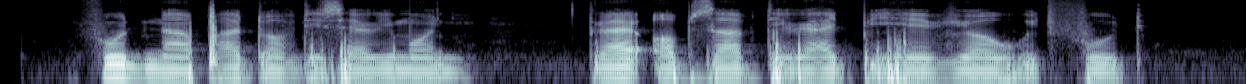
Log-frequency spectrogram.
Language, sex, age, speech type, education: Nigerian Pidgin, male, 30-45, read, primary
